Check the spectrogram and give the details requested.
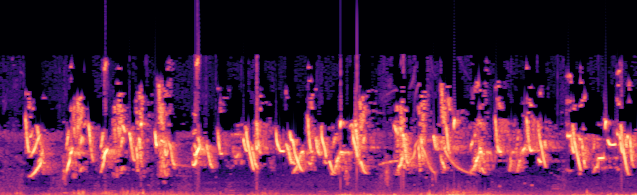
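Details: Saffron finch singing to encourage a quiet canary, a lively run of high, jerky chirps and quick up-and-down notes delivered almost without pause across six seconds.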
